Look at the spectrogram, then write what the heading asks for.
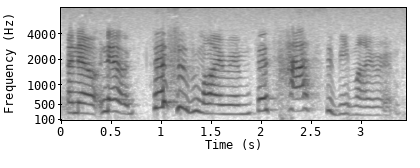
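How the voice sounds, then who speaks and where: A chatty, gushing eighteen-year-old woman talks in a casual, fairly high voice. She is a model from Germany who grew up in Vienna. A clear hiss of noise runs behind her. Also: expressive, normal speed, a little mellow, rough recording. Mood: thrilled. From Germany, raised in Vienna. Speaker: model, reality show housemate. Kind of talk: casual interview and house tour.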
